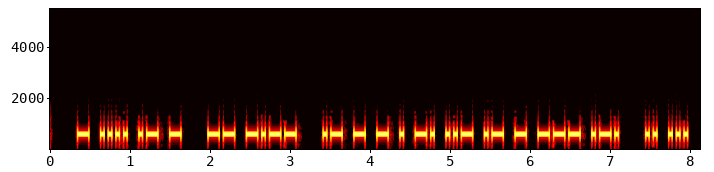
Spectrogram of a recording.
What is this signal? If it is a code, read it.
Morse code, heard as a keyed tone, about 25 wpm, 600 Hz. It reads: THAT MY ATTENUATOR IS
